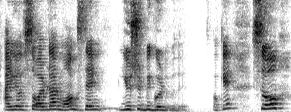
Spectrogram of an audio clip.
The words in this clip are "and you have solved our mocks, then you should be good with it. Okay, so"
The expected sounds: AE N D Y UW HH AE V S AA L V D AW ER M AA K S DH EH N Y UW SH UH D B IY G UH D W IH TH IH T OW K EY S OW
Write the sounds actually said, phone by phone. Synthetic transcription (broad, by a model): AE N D Y UW HH AE V S AA L V D AW ER M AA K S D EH N Y UW SH UH D B IY G UH D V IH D IH T OW K EY S OW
